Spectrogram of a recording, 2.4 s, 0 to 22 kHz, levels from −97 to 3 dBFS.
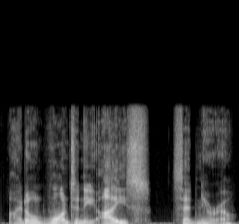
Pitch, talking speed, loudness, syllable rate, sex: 110 Hz, 175 wpm, -21 LUFS, 5.2 syllables/s, male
